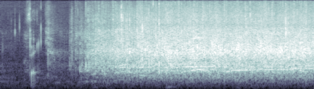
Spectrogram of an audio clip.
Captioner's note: applause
